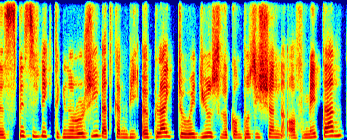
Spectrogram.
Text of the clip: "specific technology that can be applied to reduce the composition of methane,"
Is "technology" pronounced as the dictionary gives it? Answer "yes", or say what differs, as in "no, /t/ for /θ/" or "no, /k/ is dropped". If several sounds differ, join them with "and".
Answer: no, /ʒ/ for /dʒ/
